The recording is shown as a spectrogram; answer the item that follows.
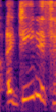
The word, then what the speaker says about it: Adidas: But it's a last name. And the last name is pronounced Adidas.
